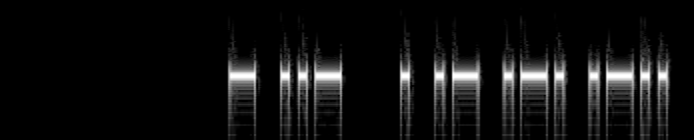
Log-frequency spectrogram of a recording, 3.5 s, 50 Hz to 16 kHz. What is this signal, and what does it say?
Morse code, heard as a keyed tone, about 28 wpm, 700 Hz. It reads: TU EARL
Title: K1USN SST QSO Practice - 28wpm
